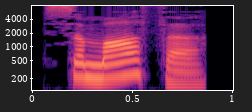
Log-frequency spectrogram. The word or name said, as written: samatha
